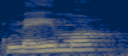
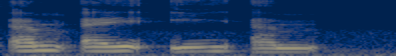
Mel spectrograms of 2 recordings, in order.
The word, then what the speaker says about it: Maema: Is it Mayama? It's Maema.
